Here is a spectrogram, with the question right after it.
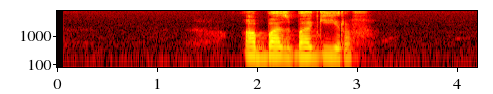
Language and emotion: Russian, neutral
